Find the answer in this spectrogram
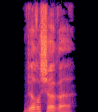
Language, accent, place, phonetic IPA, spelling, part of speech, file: German, Germany, Berlin, [ˈvɪʁʃəʁə], wirschere, adjective, De-wirschere.ogg
- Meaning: inflection of wirsch: 1. strong/mixed nominative/accusative feminine singular comparative degree 2. strong nominative/accusative plural comparative degree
